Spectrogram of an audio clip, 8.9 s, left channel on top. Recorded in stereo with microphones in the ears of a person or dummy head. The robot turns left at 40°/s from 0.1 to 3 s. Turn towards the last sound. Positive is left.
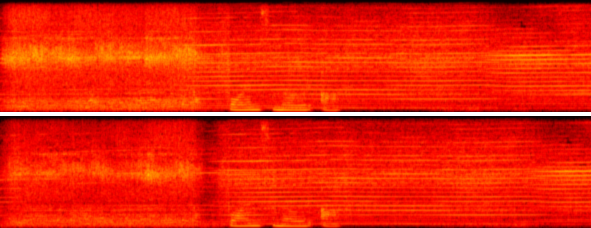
turn(degrees=10)  # may be behind; listen again after turning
